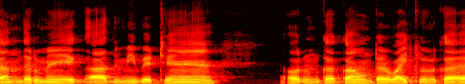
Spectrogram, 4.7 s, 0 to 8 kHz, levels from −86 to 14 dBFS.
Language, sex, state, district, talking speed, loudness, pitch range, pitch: Hindi, male, Jharkhand, Ranchi, 165 wpm, -17 LUFS, 115-120 Hz, 115 Hz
